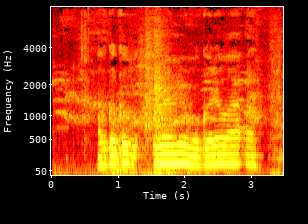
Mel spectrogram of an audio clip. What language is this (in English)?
Kinyarwanda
